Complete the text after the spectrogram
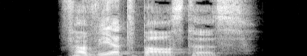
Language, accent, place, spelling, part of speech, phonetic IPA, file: German, Germany, Berlin, verwertbarstes, adjective, [fɛɐ̯ˈveːɐ̯tbaːɐ̯stəs], De-verwertbarstes.ogg
- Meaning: strong/mixed nominative/accusative neuter singular superlative degree of verwertbar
